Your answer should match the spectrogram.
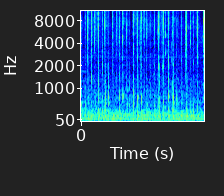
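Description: Typing on a computer keyboard: a fast, faint run of key clicks.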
